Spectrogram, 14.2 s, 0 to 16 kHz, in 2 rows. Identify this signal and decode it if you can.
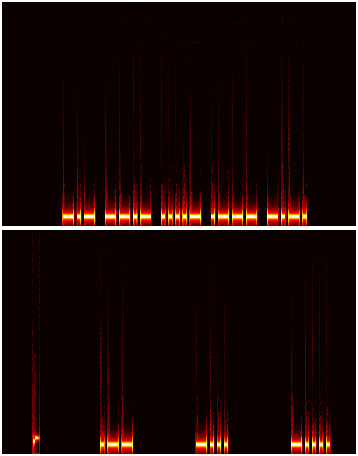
Morse code, heard as a keyed tone, about 17 wpm, spaced as for 10 wpm, 700 Hz. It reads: KQ4JC WB6
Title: USA Call Signs - 6x Character Spacing - 17wpm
